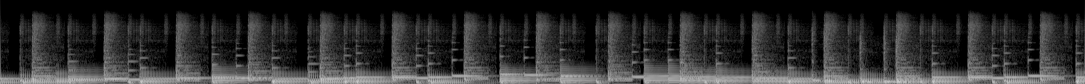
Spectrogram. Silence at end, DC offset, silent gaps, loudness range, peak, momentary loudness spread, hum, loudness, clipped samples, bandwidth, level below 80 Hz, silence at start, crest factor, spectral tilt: 0 s; 0.6%; none; 1 LU; -8 dBFS; 4 LU; none; -24 LUFS; under 0.1%; 13 kHz; -36 dBFS; 0 s; 16 dB; -6 dB/octave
